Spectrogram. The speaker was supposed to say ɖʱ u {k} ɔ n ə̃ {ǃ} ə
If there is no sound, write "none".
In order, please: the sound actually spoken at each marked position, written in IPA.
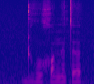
x, t

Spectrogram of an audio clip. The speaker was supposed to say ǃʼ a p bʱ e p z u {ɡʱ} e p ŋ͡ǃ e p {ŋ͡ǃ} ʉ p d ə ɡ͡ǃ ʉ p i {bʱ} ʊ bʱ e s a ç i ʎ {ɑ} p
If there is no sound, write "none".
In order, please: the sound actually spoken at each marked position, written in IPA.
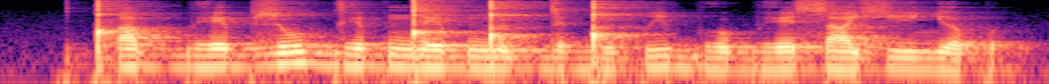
ɡʱ, ŋ͡ǃ, bʱ, ə

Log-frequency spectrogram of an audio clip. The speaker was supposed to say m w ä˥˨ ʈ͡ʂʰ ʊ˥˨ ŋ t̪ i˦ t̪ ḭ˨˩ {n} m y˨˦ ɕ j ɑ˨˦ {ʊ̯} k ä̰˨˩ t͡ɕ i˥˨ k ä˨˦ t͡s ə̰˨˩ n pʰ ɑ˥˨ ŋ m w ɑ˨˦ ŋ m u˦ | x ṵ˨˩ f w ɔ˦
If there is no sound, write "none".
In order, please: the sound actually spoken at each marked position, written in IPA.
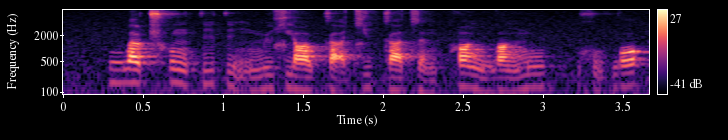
ŋ, ʊ̯

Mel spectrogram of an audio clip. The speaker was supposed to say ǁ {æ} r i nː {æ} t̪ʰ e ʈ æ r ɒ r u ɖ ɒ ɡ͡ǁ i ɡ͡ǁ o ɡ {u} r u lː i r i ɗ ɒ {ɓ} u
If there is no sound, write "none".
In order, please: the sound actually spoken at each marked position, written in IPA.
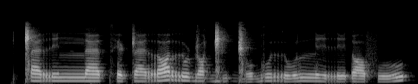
æ, æ, u, f

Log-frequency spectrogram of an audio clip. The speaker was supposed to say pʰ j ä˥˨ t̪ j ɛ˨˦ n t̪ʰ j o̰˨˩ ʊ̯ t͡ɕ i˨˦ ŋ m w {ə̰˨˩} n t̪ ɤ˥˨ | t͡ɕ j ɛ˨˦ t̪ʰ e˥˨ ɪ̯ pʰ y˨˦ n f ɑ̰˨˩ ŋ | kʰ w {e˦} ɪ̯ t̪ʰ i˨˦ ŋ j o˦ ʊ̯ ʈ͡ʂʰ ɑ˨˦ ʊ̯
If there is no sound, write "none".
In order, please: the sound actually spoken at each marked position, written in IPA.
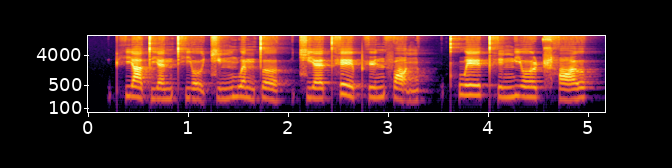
ə˥˨, e˦

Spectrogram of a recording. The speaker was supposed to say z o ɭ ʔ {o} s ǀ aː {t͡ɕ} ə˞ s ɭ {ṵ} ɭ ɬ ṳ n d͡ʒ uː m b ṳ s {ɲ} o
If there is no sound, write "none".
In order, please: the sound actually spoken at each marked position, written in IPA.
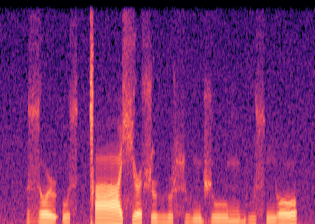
u, ɕ, ṳ, ɲ

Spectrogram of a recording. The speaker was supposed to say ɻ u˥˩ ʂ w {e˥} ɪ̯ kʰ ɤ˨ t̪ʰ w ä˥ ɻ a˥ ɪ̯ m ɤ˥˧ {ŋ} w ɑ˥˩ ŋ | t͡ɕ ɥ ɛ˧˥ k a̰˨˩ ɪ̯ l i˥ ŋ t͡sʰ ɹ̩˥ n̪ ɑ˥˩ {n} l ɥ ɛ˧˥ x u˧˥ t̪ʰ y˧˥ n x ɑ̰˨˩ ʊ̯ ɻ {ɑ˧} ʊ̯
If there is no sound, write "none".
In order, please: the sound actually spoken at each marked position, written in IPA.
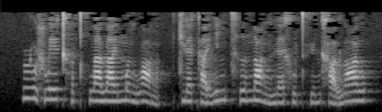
e˥, ŋ, ŋ, ɑ˥

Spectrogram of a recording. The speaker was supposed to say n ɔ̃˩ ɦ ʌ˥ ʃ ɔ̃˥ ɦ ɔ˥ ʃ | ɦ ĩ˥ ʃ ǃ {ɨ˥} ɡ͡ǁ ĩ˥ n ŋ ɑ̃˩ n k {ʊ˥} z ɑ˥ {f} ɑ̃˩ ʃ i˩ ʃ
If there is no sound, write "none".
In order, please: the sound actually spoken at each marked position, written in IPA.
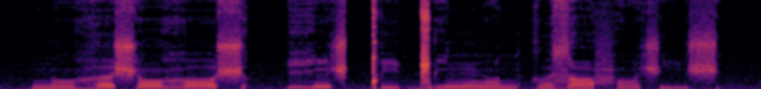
i˥, ʊ˥, f

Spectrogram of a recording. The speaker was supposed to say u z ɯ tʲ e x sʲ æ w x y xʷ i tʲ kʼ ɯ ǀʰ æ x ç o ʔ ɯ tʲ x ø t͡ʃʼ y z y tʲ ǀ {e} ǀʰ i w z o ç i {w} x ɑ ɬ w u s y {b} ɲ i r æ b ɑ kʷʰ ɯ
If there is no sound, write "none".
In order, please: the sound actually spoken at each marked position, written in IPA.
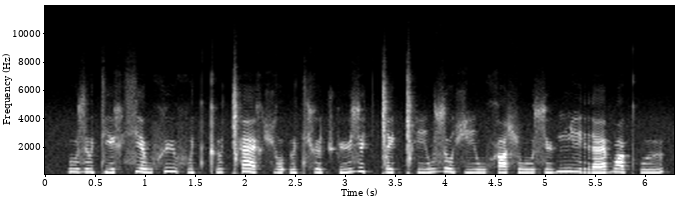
e, w, b

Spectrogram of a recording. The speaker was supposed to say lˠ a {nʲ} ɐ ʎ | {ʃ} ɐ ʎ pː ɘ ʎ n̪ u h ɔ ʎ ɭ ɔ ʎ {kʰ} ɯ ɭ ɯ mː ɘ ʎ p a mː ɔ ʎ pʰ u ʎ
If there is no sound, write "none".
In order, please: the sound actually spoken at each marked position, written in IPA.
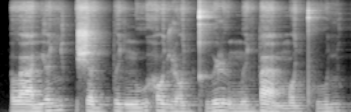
nʲ, ʃ, kʰ

